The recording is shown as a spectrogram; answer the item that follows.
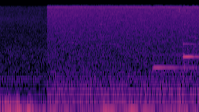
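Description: Faint hiss and low background noise with no clear sound event; the background changes at an edit about half a second in. A soft held note of background music begins near the end.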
